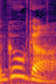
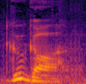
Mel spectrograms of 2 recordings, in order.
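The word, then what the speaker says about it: gewgaw: A googa.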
